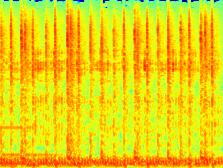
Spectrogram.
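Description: Heavy punk/metal band recording: distorted electric guitar and bass over fast drumming with cymbals.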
